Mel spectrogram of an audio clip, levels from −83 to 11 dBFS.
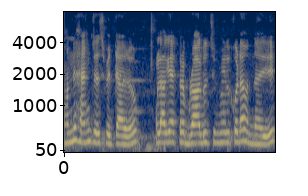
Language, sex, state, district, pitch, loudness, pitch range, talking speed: Telugu, female, Andhra Pradesh, Annamaya, 210 Hz, -16 LUFS, 200-220 Hz, 140 wpm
